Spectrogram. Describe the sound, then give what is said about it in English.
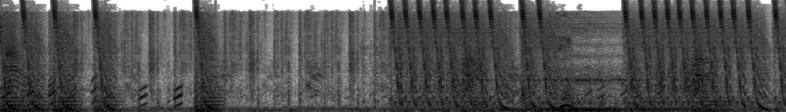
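Rapid gunfire from a video game character shooting while crouched on a lava lake level: many sharp shots in quick clusters, loud and dense, over a busy layer of other game sounds. “And you can shoot while you're ducked, which is interesting.”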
